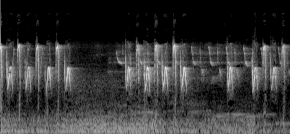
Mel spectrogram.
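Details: Bar-winged prinia in fast, vigorous song that sets other birds singing, with quick doubled chip notes at a brisk, steady pace, a pause around one and a half seconds, then more.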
